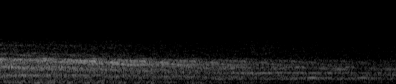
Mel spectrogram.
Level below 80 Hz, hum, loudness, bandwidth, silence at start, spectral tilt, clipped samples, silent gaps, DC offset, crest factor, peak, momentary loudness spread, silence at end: -64 dBFS; none; -43 LUFS; 16.5 kHz; 0 s; -5.5 dB/octave; under 0.1%; none; under 0.1%; 18 dB; -26 dBFS; 13 LU; 0 s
